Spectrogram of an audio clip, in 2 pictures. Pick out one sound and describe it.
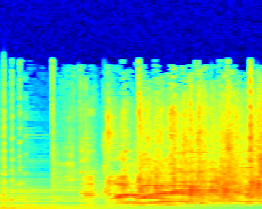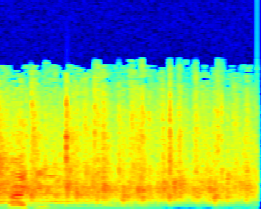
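Guitars ring out a final chord.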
